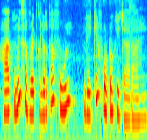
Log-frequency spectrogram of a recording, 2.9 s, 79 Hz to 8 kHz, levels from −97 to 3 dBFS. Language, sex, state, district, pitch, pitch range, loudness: Hindi, female, Punjab, Kapurthala, 205 Hz, 190-250 Hz, -17 LUFS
